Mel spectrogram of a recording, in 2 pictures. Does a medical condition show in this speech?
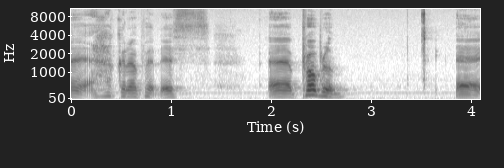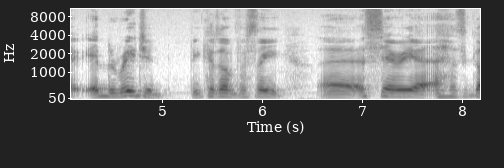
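Yes: cerebral palsy.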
